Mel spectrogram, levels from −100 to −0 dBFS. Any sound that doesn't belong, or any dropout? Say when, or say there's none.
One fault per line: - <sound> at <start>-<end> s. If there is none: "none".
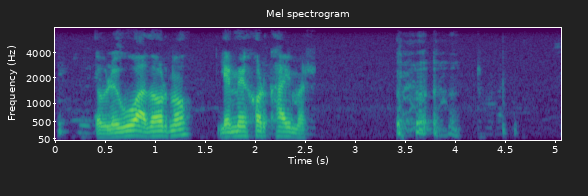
- cough at 3.4-4.1 s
